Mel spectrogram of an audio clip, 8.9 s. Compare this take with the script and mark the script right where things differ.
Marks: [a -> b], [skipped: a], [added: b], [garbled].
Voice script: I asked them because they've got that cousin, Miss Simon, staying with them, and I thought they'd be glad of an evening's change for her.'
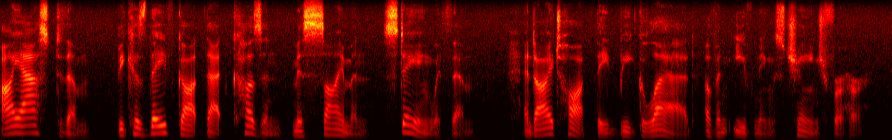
I asked them because they've got that cousin, Miss Simon, staying with them, and I [thought -> taught] they'd be glad of an evening's change for her.'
